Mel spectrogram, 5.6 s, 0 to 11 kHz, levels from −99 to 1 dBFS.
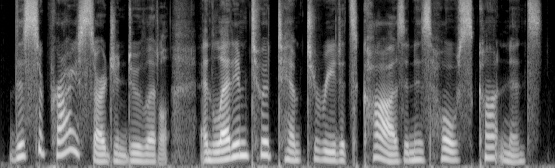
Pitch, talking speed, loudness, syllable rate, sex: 185 Hz, 185 wpm, -19 LUFS, 5.4 syllables/s, female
